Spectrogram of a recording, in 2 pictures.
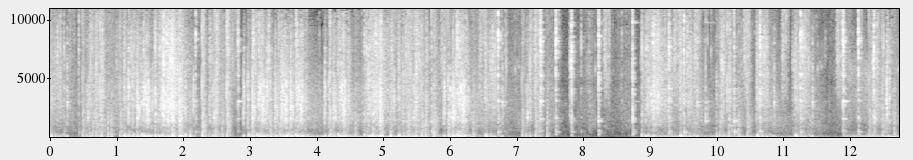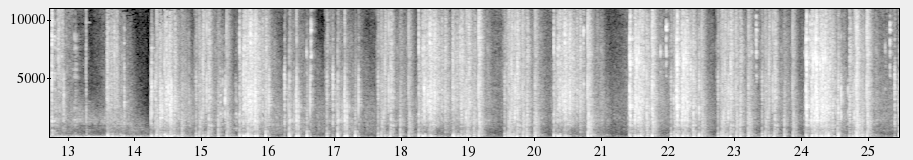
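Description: Heavy cannon fire from warships in the naval battle game Grand Tactician, set in the Civil War: dense, rumbling volleys of booms overlapping almost continuously, with a brief lull partway through.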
